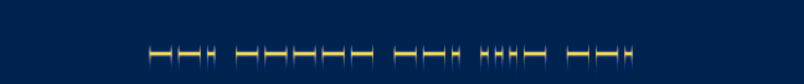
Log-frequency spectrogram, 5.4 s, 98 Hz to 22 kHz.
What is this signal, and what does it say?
Morse code, heard as a keyed tone, about 25 wpm, 700 Hz. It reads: G0GVG
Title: DXCC-100 Call Signs - 5 Characters - 25wpm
